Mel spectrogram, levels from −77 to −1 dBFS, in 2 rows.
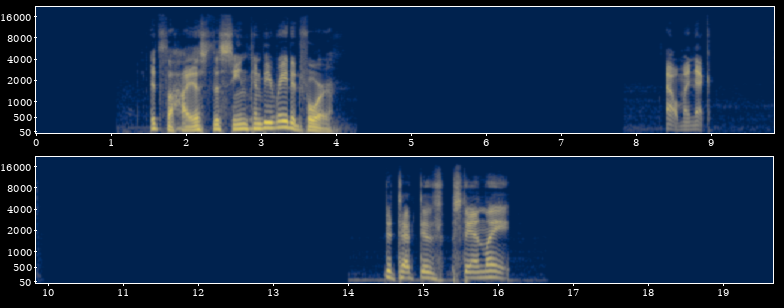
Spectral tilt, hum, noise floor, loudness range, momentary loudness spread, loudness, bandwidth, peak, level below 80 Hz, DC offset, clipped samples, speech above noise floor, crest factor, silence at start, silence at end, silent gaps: -4.5 dB/octave; none; under -90 dBFS; 12 LU; 9 LU; -16 LUFS; 17 kHz; -2 dBFS; -52 dBFS; under 0.1%; under 0.1%; over 74 dB; 20 dB; 1.5 s; 3.55 s; none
